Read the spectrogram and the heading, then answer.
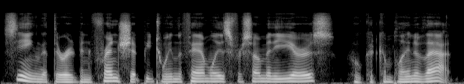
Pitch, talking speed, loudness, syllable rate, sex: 130 Hz, 235 wpm, -17 LUFS, 5.8 syllables/s, male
